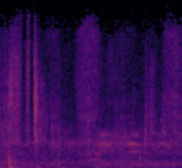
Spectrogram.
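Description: A single punch thumping onto a boxer's gloves just after the start, over the steady murmur of a large arena crowd.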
